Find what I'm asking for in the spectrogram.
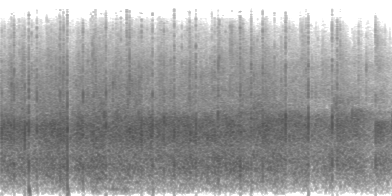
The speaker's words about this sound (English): So let's give the teams just a round of applause.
